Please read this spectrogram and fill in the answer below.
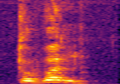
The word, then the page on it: tuban: Xyzyl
